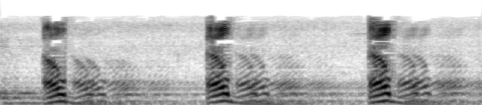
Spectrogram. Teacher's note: مفخم، وحرف مطبق مستعلن · Term: حرف الضاد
